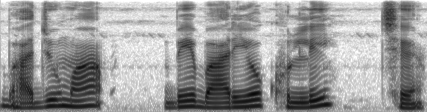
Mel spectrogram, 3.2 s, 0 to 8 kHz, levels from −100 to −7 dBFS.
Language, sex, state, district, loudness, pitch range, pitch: Gujarati, male, Gujarat, Navsari, -17 LUFS, 130-165 Hz, 155 Hz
